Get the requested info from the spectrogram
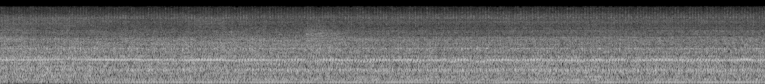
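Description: BMW straight-six engine idling steadily with its oil filler cap open, drawing in unmetered air that leans the mixture. A low hum with a thin, steady high whine over it.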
